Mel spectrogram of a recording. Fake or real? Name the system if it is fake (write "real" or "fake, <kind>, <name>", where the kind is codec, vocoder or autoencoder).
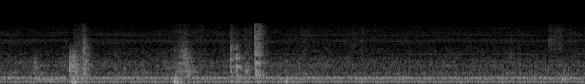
real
